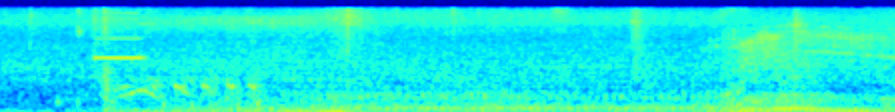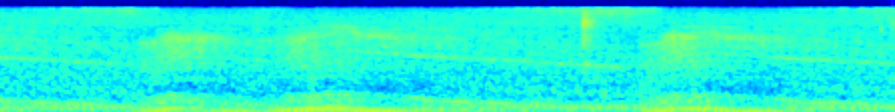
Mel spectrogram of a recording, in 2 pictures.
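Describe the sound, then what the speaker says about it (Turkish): A car engine starts and revs inside a driving video game on a Turkey map, with several rising-and-falling revs at a steady pace, moderately loud under a faint background. "Şöyle bir çalıştıralım aracımızı."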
